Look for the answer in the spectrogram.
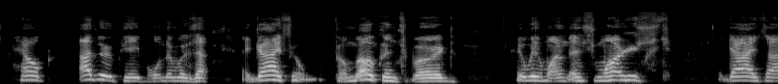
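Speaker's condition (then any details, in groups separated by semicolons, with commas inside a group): Cerebral palsy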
